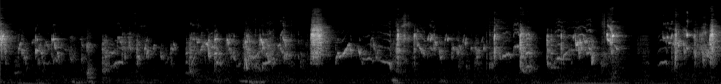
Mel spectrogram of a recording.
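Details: Long run of conure parakeet chatter, buzzy and raspy, broken by sharp loud squawks about every second.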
